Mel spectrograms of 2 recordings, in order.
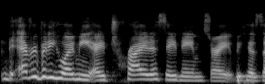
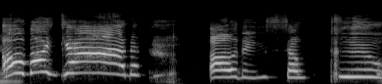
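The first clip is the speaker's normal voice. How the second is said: high, drawn-out delighted gush; melting with adoration, stretched out high; gushing squeal; 11 semitones higher, 4 dB louder, slower than usual. Real, not acted. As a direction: squeal over something adorably cute. Squealing over dog photos.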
